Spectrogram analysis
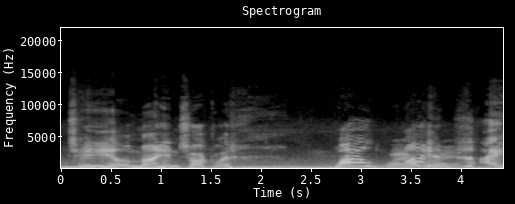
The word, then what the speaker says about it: Che'il: Che'il? Che'il. Che'il. Che'il, which we just found out was wild Mayan, right? Che'il Mayan Chocolate.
